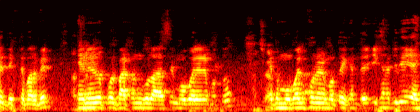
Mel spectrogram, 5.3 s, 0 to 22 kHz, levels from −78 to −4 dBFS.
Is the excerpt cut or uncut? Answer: uncut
